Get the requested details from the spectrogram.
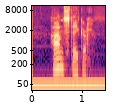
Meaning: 1. lighter 2. one who lights or kindles a fire or light source 3. a lever used to cast molten metal into a furnace
- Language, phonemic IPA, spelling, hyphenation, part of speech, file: Dutch, /ˈaːnˌsteː.kər/, aansteker, aan‧ste‧ker, noun, Nl-aansteker.ogg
